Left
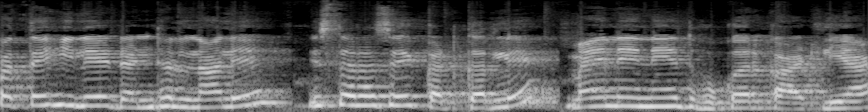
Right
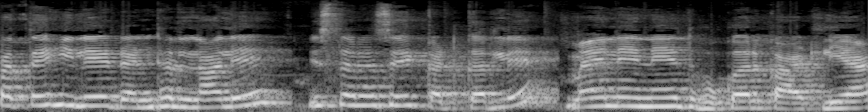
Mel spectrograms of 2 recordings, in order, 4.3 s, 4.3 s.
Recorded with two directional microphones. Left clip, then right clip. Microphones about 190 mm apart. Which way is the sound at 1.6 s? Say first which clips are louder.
Left 5 dB; 20° left (ahead or behind).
